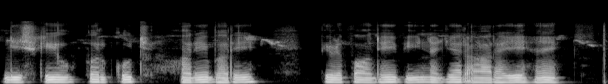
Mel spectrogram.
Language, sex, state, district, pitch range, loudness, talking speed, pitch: Hindi, male, Bihar, Kaimur, 105-110 Hz, -15 LUFS, 120 wpm, 105 Hz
